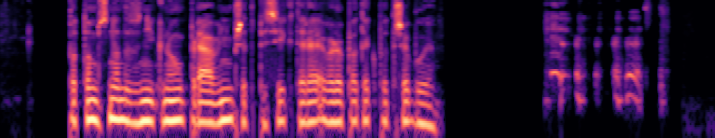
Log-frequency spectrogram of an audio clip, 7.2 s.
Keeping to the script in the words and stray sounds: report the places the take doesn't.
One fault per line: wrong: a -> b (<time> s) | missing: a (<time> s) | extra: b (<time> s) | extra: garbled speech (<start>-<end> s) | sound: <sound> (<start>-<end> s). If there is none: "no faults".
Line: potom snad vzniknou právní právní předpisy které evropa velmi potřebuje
missing: právní (2.4 s)
wrong: velmi -> tak (3.6 s)
sound: cough (5.5-6.7 s)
